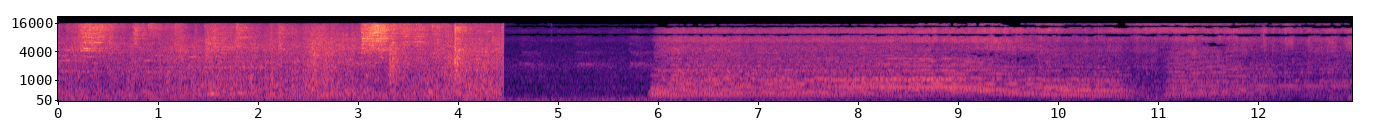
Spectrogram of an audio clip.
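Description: Freight cars rolling past with clattering wheels on the rails. About four and a half seconds in it breaks off abruptly, and a diesel locomotive's horn sounds a long blast of several notes at once, then a second blast as the locomotive passes.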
